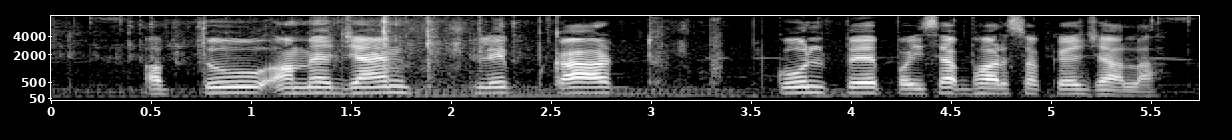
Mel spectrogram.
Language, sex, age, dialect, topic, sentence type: Bhojpuri, male, 18-24, Southern / Standard, banking, statement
